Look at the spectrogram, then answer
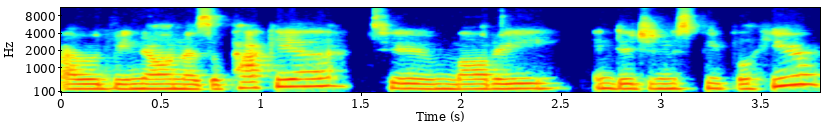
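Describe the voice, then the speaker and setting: This woman speaks with a Newfoundland accent. Her pitch varies in an ordinary way. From Newfoundland, Canada. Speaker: community development practitioner. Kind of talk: personal sharing in a online conference session. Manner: hesitant, many fillers.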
